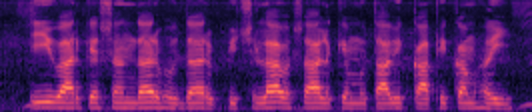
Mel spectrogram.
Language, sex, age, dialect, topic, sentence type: Magahi, male, 18-24, Central/Standard, agriculture, statement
